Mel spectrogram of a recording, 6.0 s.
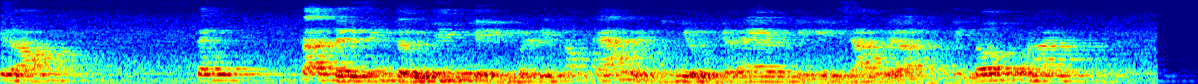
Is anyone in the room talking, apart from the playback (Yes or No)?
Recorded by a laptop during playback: Yes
